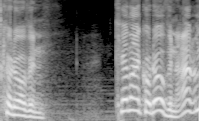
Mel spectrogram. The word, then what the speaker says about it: Cordovan: That's a Cordovan. What's her name? Cordo. Cordovan. I don't remember her actual name. I just remember Cordo. It's Cordovan.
